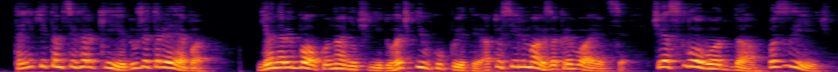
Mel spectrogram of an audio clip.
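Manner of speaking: high-pitched, insistent persuasion; urgent pleading. A narrator's reading. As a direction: plead your case, voice lifted. Pleading for a loan, denying cigarettes. (благально, схвильовано)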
